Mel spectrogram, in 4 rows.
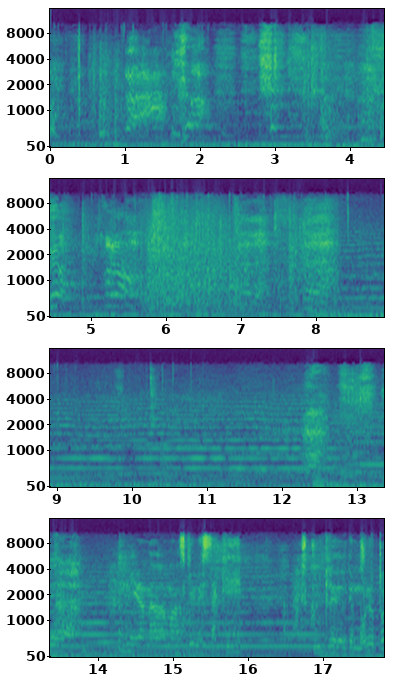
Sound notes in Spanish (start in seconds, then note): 5.1 Gemidos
